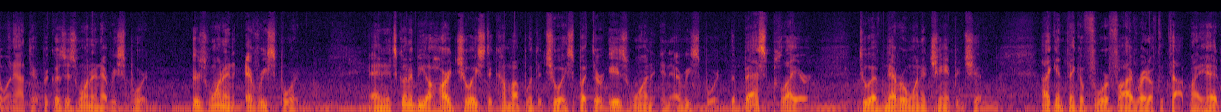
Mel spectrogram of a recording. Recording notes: Live from Clearwater and Phillies Spring Training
